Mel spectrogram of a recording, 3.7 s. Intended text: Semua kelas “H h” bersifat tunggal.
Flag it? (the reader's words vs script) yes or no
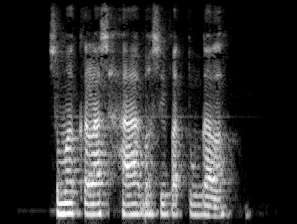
yes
